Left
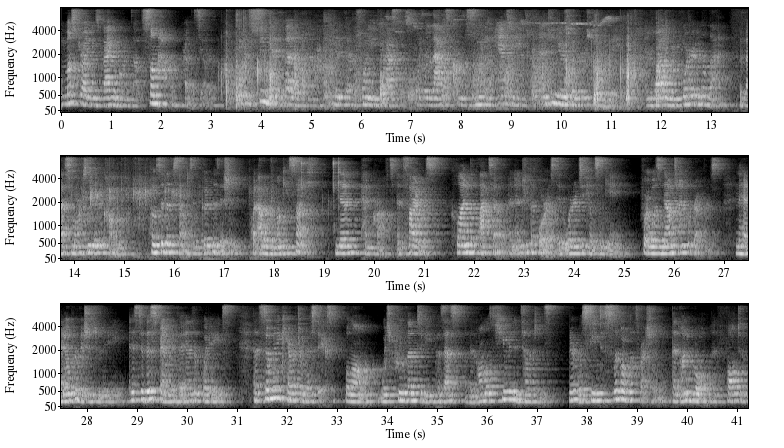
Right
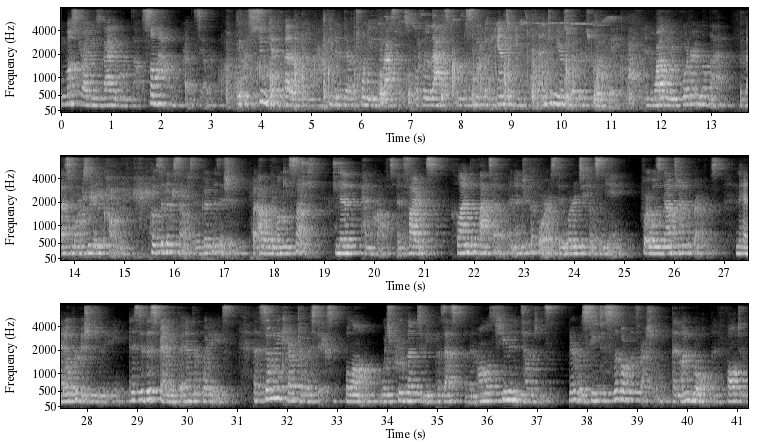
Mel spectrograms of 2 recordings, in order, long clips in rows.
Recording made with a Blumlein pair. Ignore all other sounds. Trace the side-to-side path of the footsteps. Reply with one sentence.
You can hear the footsteps move from left to right and back again.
